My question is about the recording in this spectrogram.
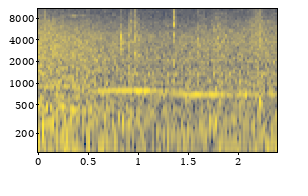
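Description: Central London street noise: a steady wash of traffic with low rumble and a few faint clicks, and a faint steady tone coming in about half a second in.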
